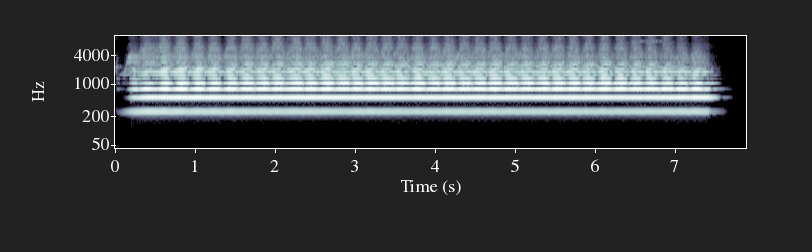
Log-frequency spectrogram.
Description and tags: One-shot from Versilian Studios Chamber Orchestra 2: Community Edition sampling project.
Instrument family: Woodwinds
Instrument: Flute
Articulation: vibrato sustain
Note: C4
Midi note: 60
Midi velocity (center): 63
Microphone: 2x Rode NT1-A spaced pair
Performer: Linda Dallimore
